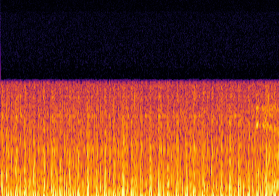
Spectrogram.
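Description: Steady background noise: a low hum with an even hiss and no distinct events.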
